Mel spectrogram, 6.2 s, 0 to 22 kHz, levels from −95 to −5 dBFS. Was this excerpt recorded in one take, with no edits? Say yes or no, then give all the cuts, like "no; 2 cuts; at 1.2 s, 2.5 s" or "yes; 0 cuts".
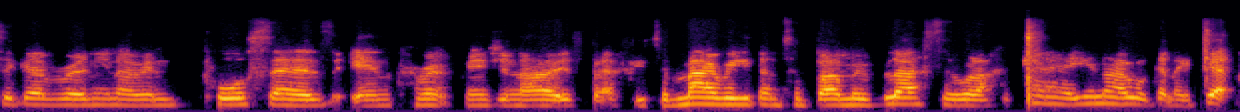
yes; 0 cuts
